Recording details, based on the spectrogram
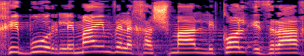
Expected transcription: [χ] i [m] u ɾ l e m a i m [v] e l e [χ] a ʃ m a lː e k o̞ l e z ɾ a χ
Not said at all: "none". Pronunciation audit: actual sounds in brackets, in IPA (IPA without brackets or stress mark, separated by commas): χ, b, v, χ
